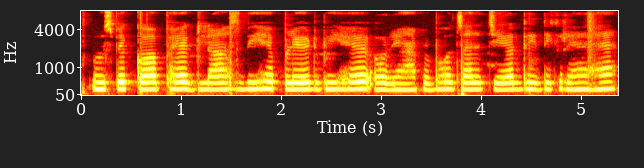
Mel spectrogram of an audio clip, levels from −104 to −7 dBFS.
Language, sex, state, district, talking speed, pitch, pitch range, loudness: Hindi, female, Jharkhand, Palamu, 210 wpm, 240 Hz, 230-245 Hz, -16 LUFS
